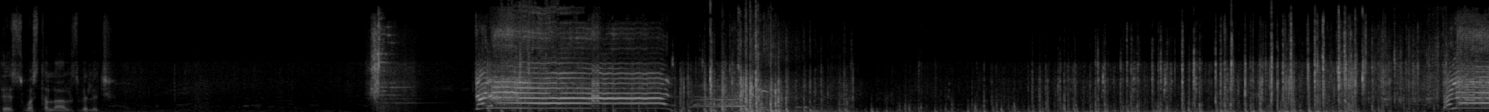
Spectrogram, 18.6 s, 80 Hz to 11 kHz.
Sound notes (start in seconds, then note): 6.1 shouting in arabic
